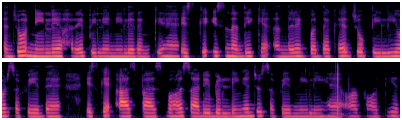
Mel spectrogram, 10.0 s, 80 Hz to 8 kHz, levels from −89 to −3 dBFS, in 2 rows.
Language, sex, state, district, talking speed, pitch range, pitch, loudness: Hindi, female, Uttar Pradesh, Etah, 215 wpm, 180-195 Hz, 190 Hz, -35 LUFS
